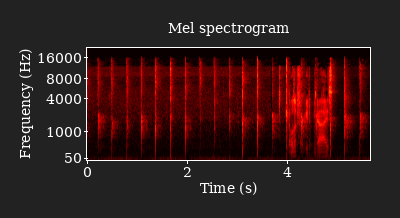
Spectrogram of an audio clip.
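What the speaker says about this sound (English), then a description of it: "It's actually kind of hard to hear you at times because of how loud I'm clapping." Loud, steady hand clapping in an even rhythm of roughly three claps per second, close and continuing throughout while a voice speaks over it near the end.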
